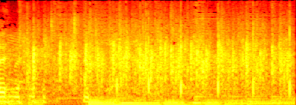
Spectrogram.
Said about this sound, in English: Like … says in his songs, if you're going to give the Lord a hand clap, give him a good one.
